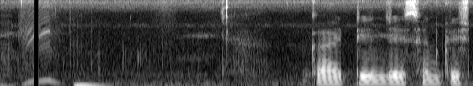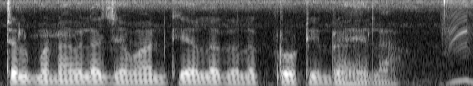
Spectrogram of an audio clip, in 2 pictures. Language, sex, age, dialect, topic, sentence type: Bhojpuri, male, 18-24, Southern / Standard, agriculture, statement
